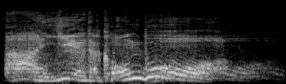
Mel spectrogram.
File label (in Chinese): attack, zh; Dota 2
